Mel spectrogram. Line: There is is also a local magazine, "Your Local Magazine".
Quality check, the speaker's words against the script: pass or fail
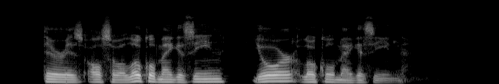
fail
